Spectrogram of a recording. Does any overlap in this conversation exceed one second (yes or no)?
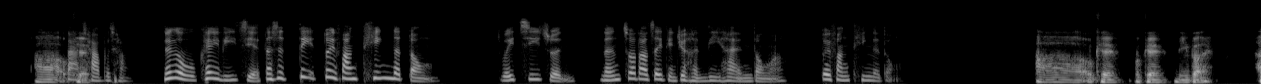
no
